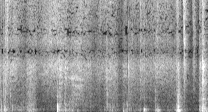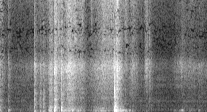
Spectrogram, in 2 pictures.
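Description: Hands opening a cardboard gift box and its paper packing: irregular rustling with several sharp knocks and taps, the loudest about three and a half seconds in and again near six and a half seconds.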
